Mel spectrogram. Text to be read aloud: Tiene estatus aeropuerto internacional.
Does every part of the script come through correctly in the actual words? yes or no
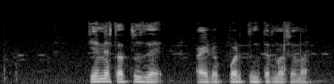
no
